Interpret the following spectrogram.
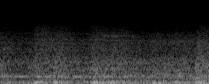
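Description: Low, steady rumble of city background noise at night, with a faint hum above it.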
